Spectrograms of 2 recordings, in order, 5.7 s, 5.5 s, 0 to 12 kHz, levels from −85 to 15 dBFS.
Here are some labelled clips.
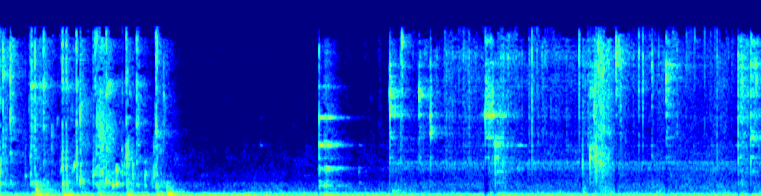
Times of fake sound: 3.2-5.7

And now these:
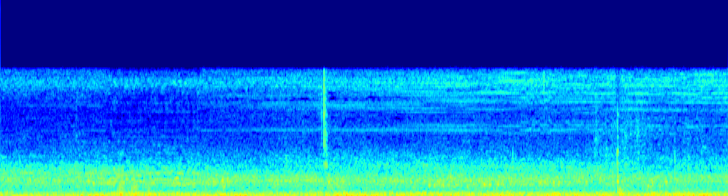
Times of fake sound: 0.8-1.5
